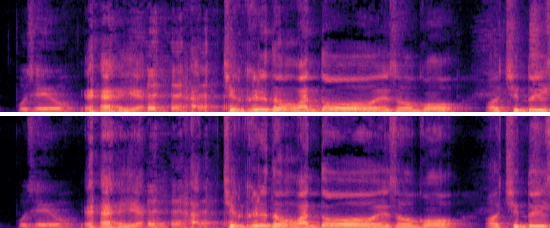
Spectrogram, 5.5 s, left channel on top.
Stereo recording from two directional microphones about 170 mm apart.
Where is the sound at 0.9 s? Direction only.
15° right (ahead or behind).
